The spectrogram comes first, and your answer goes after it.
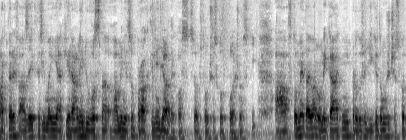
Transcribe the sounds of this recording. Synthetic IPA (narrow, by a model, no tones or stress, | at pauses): aɾt̪nɛɾɪfaːzɪjɪk̚t̪ɛriːmajiːɲɛjakiːɾɛaːlnijduːvo̞t̪snavaːmɪɲɛt͡so̞pɾoakt̪ɪvɲɛɟɛlat̪jako̞sost̪o̞wt͡ʃɛsko̞wspo̞lɛt͡ʃno̞sciːʔaft̪o̞mjɛt̪ajlanunɪkaːt̪ɲiːpɾo̞t̪o̞ʒɛɟiːkɪt̪o̞muʒɛt͡ʃɛsko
